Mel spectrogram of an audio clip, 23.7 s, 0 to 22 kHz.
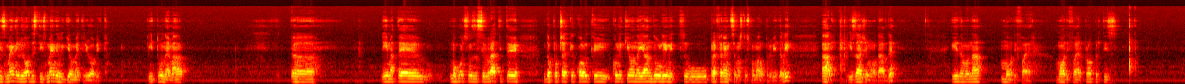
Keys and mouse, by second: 16.8 Tab.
